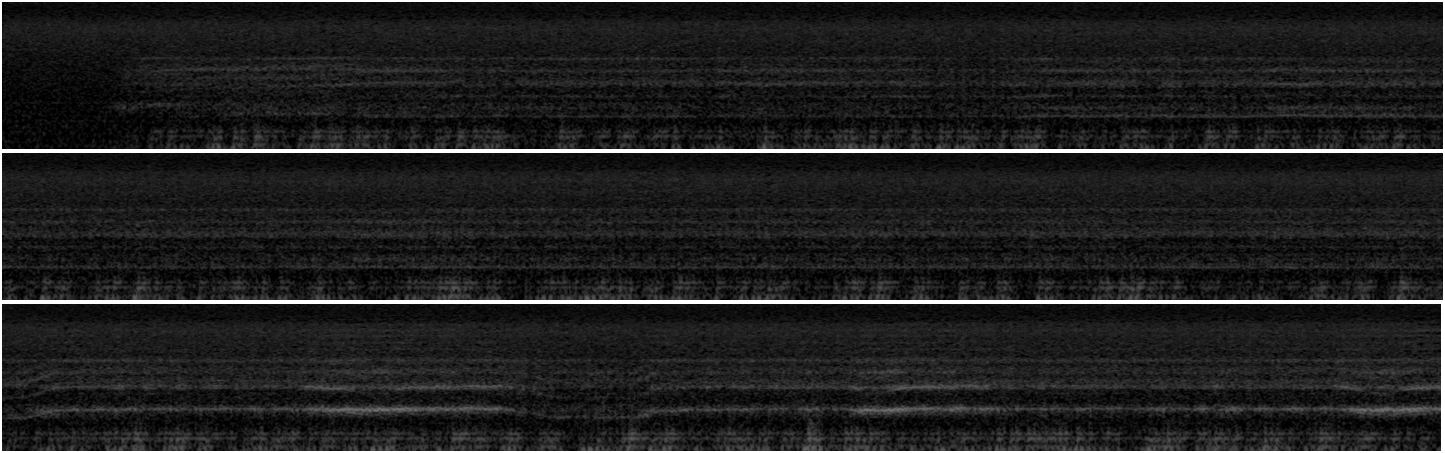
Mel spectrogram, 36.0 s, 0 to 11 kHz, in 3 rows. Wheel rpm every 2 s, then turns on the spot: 60, 160, 160, 160, 160, 160, 160, 160, 160, 160, 160, 160, 210, 220, 200, 230, 230, 230.
none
